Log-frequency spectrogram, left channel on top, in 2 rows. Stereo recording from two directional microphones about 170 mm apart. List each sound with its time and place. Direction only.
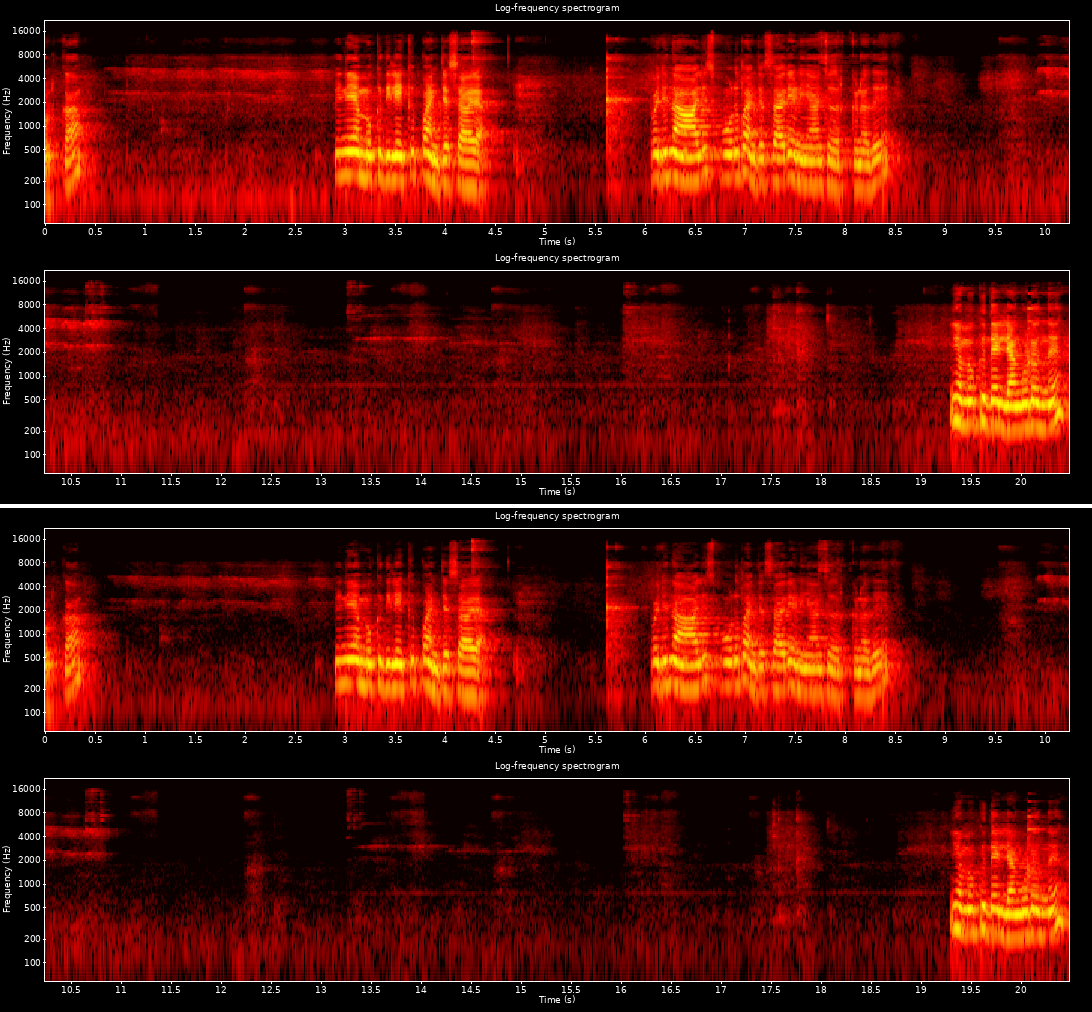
0.0 s a woman's voice: 5° right (ahead or behind)
2.8 s a woman's voice: 20° right (ahead or behind)
6.1 s a woman's voice: 15° right (ahead or behind)
18.0 s a sound: 10° right (ahead or behind)
19.3 s a woman's voice: 5° right (ahead or behind)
